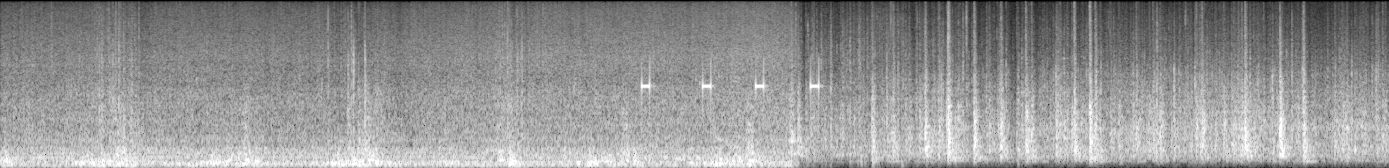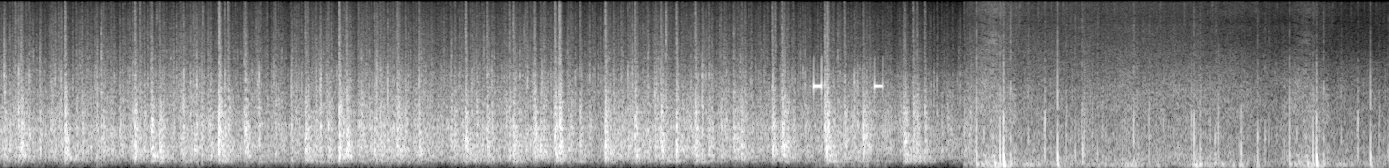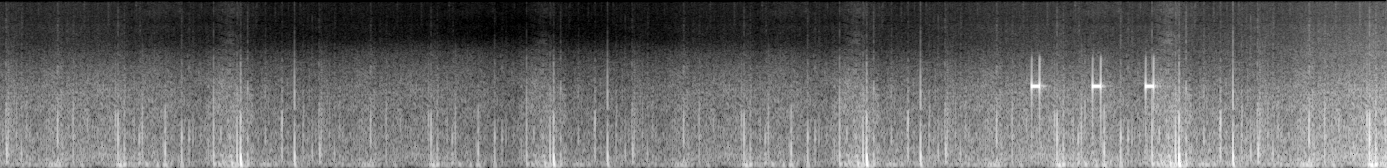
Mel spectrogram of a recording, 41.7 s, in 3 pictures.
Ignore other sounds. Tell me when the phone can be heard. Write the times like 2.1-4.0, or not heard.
6.4-8.2, 22.0-22.8, 38.0-39.4.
